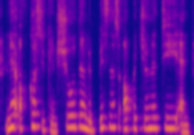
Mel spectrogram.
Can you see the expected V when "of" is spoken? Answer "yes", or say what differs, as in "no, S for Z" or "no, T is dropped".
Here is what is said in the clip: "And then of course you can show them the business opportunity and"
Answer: no, F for V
